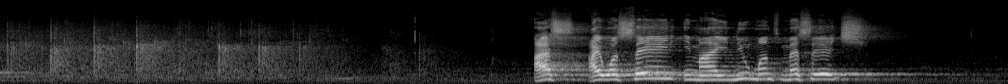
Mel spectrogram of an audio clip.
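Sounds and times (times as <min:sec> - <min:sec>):
church congregation applauding during a Sunday service: 0:00.0 - 0:04.4
speech: 0:05.4 - 0:08.7.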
